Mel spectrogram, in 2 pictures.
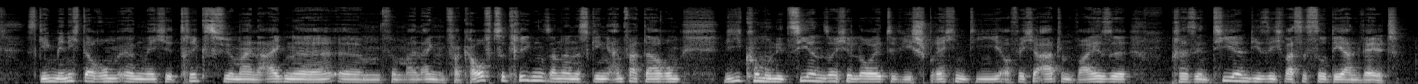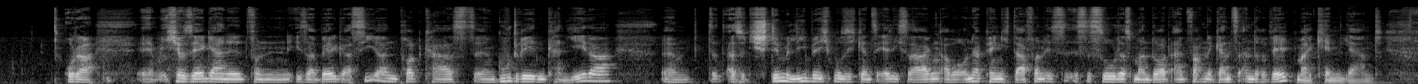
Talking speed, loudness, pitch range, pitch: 175 wpm, -19 LUFS, 120-135 Hz, 125 Hz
